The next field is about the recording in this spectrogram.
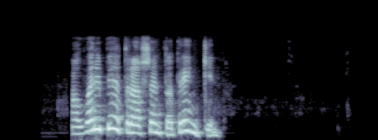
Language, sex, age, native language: Icelandic, female, 60-69, Icelandic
